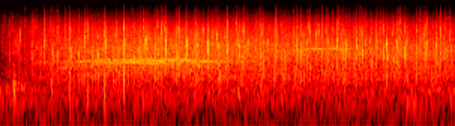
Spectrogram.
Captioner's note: audience applauding and cheering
